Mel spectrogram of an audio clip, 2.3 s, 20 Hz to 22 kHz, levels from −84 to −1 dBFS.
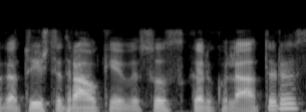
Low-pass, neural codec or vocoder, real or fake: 7.2 kHz; none; real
